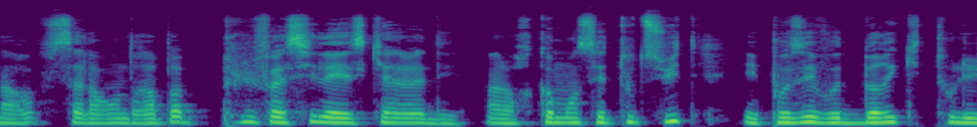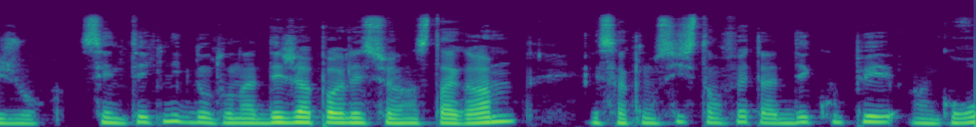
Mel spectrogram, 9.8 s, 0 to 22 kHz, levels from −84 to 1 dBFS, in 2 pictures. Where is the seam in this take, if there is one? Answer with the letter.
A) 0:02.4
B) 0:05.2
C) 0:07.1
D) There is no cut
B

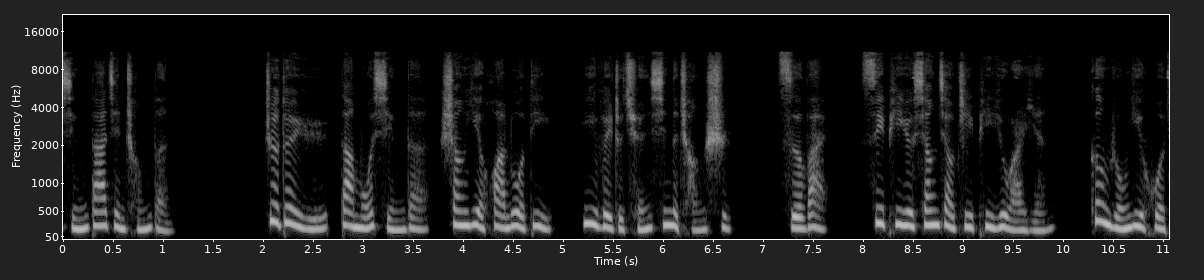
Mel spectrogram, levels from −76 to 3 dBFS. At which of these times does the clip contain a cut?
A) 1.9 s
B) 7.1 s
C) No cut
B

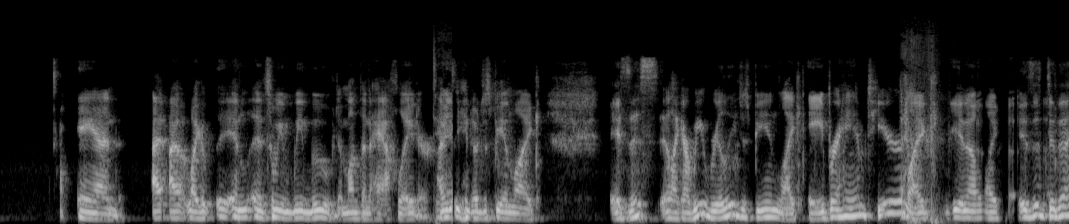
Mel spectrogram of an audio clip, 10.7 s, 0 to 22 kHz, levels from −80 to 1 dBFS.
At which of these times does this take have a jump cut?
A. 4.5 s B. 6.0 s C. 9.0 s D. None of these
A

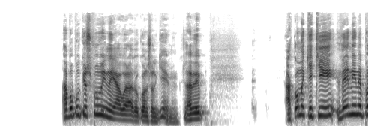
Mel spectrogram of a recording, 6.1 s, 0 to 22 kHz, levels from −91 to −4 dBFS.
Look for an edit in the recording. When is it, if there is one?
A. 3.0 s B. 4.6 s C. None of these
A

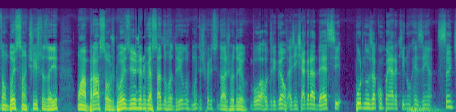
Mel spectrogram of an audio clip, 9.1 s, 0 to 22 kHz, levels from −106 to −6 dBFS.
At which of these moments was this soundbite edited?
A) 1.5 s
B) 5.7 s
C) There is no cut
B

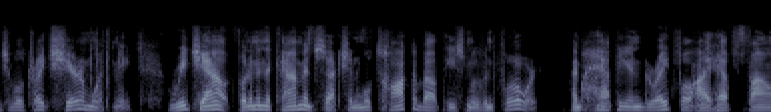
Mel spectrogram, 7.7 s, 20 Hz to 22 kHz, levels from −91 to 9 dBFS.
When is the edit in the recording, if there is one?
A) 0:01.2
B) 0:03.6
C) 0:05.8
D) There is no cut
C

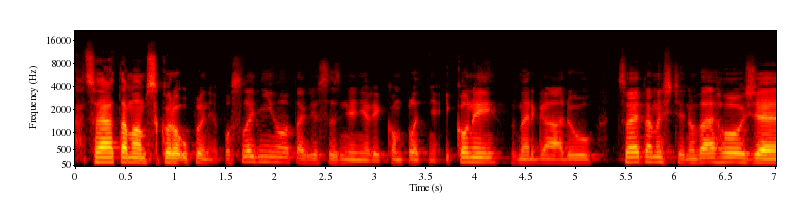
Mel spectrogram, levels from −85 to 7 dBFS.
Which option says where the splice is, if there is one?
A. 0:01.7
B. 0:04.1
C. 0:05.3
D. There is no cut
C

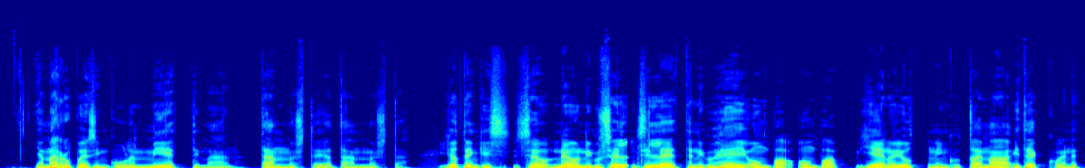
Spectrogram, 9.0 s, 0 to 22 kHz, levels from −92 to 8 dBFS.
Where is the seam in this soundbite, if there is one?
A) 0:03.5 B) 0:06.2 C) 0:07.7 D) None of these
C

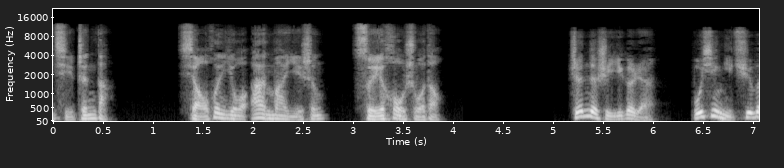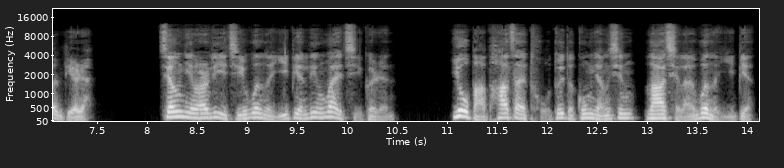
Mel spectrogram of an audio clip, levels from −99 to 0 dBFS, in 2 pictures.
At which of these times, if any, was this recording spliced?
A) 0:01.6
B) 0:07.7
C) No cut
A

